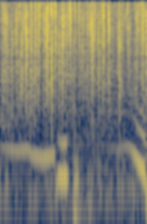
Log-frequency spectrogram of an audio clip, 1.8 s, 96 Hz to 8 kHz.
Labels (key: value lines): label: biophony, cascading saw
recorder: SoundTrap 600 or HydroMoth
